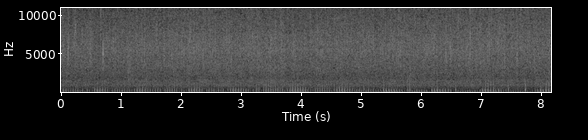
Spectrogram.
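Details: Sleeping domestic cats, an orange tabby and a calico, purring when relaxed; a low pulsing purr runs steadily beneath heavier rain falling and splashing on a surface.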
